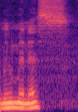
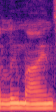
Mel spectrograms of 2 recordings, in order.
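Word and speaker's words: Lumines: uh this game is called luminous yeah or lu mines if you want to mispronounce it luminous yeah yeah l-u-m-i-n-e-s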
